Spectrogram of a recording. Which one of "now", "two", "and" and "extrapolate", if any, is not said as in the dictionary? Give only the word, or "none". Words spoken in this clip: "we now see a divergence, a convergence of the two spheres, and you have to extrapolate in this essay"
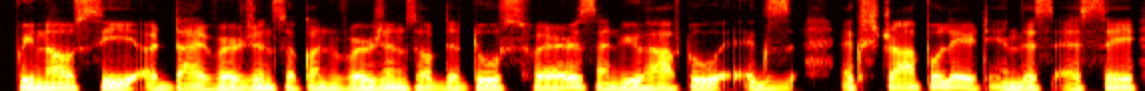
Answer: none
